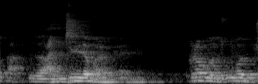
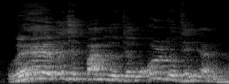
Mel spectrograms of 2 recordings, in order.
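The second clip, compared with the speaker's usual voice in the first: mock indignant caller, pitched up; higher, heated retelling of a complaint; retold unreasonable complaint; 7 semitones higher, 5 dB louder than usual. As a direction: imitate a caller railing unreasonably. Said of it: "막 막무가내로 막".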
